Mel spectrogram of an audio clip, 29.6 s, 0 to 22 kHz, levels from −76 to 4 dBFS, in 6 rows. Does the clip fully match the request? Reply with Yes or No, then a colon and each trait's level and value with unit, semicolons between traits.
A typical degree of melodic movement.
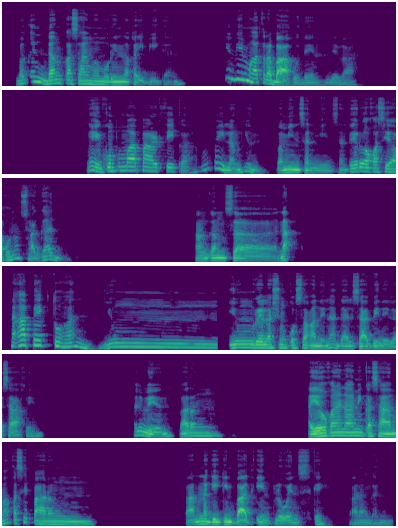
No: wide, 7.1 semitones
